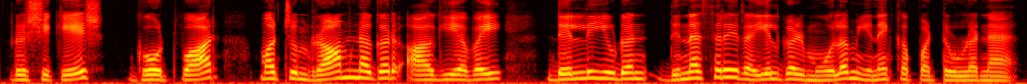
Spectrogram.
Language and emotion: Tamil, neutral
